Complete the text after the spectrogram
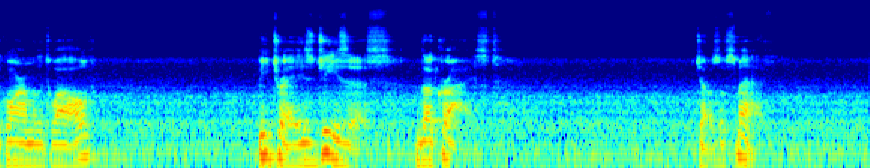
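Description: A middle-aged man speaks calmly and close to a microphone, in short bursts with pauses.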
